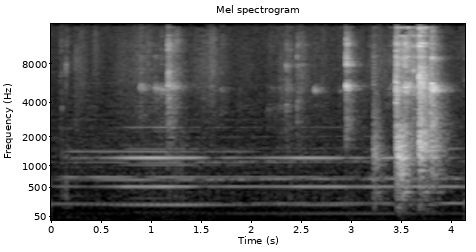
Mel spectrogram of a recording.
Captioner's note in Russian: колокольчик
